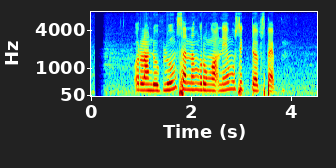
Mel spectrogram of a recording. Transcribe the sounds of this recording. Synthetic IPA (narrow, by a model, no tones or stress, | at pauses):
ʔorland̪ob̥lumsənəŋɾuŋɔʔnemusɪk̚ɖ̪̥ap̚st̪ɛp̚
